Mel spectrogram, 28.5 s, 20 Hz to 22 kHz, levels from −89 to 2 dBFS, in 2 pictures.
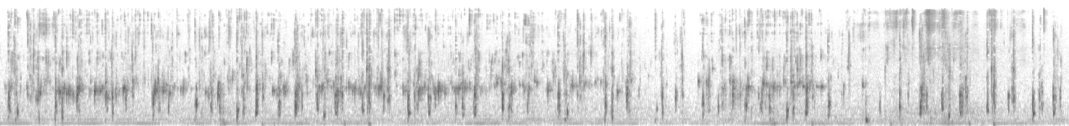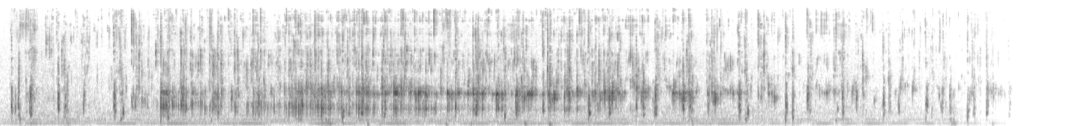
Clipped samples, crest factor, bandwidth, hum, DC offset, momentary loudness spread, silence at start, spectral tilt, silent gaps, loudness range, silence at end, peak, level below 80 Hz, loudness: under 0.1%; 28 dB; 17 kHz; none; under 0.1%; 11 LU; 0 s; -1.5 dB/octave; none; 7 LU; 1 s; -12 dBFS; -80 dBFS; -40 LUFS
